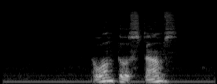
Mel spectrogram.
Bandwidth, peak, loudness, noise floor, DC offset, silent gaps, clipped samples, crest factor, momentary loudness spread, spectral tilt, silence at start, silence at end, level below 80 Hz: 12.5 kHz; -10 dBFS; -26 LUFS; -52 dBFS; under 0.1%; none; under 0.1%; 18 dB; 11 LU; -7.5 dB/octave; 0.95 s; 0.4 s; -62 dBFS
